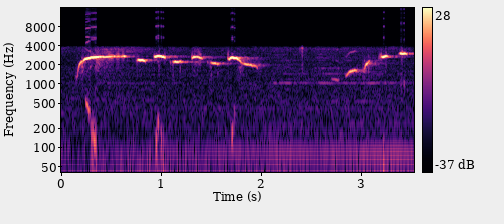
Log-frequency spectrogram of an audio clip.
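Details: A cockatiel that says "santos campeão" and sings fragments of the Santos anthem whistles a quick, tuneful phrase of clear, high notes that slide up and down, with short pauses between bursts; faint low hum underneath.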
